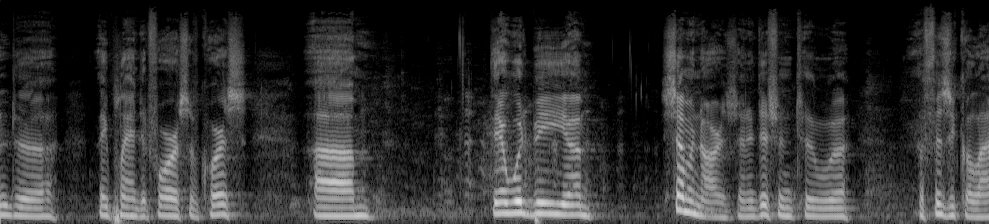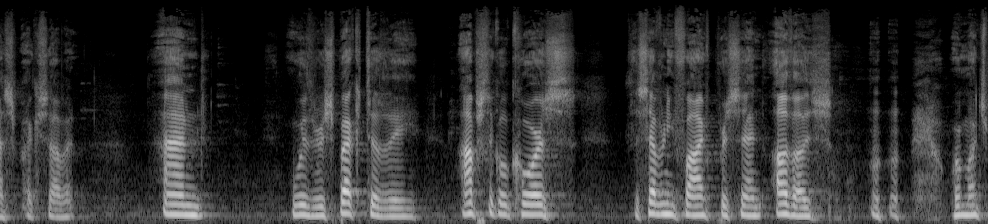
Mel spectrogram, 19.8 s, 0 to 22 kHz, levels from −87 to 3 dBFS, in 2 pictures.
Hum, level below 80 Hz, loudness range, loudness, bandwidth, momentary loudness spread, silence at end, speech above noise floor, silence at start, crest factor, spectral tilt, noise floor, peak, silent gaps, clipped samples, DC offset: none; -52 dBFS; 5 LU; -24 LUFS; 18 kHz; 15 LU; 0 s; 33 dB; 0 s; 20 dB; -6 dB/octave; -56 dBFS; -4 dBFS; none; under 0.1%; under 0.1%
